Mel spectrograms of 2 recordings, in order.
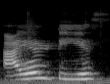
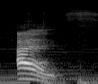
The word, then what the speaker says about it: IELTS: International English language testing system, और इसे लोग IELTS भी बोलते हैं, लेकिन इसको IELTS नहीं, इसका सही प्रोनाउंसिएशन है IELTS। वैसे ब्रिटिश काउंसिल ने भी इसे IELTS करके बोला हुआ है।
